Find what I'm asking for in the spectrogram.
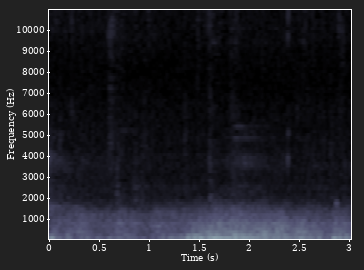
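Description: Thunder rolls low and heavy during a storm over a garden, a deep rumble that swells midway and lingers with faint rain beneath, no voices.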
